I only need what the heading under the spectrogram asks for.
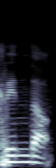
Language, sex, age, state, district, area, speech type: Telugu, male, 30-45, Andhra Pradesh, Visakhapatnam, urban, read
